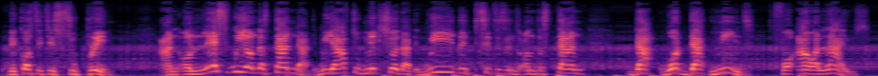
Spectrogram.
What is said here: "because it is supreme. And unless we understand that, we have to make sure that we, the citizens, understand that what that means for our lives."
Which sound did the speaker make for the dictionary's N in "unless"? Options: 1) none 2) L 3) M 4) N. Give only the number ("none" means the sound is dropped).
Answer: 4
